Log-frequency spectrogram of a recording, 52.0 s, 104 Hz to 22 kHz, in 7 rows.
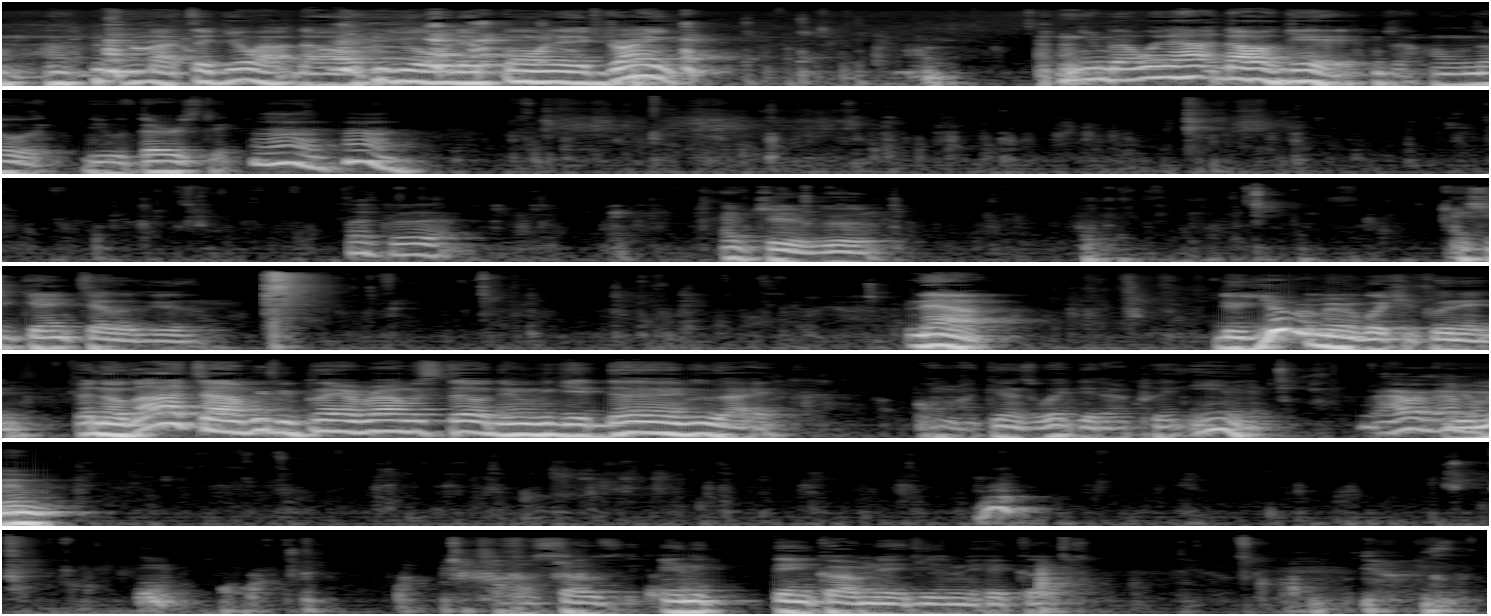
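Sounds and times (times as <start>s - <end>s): throaty gulp: 44.4s - 47.5s, 50.8s - 52.0s.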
